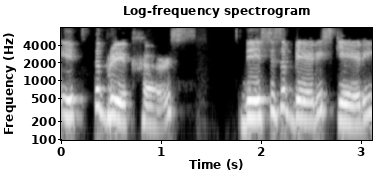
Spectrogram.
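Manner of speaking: put-on Swedish accent. Announcing they will talk like this now, doing a Swedish Chef voice. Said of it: "we're going to talk like this now".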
